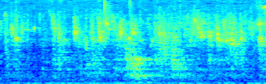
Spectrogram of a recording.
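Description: Battered Oreos deep-frying in hot oil in a fryer basket: a steady bubbling hiss with fine crackling.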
